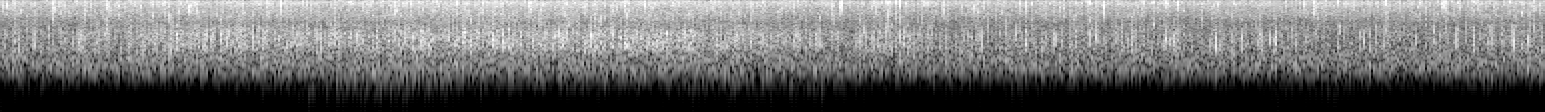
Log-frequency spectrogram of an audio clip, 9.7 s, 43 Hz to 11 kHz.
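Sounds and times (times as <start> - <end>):
rain in nature: 0.0 - 9.6.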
